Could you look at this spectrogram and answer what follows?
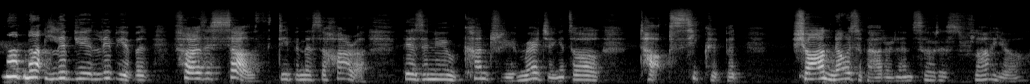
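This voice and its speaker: Woman playing a bright-voiced, exasperated wealthy wife. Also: a little high, lively intonation, normal speed, rough recording. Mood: defensive. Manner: earnest, emphatic, exasperated. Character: wealthy, anxious, guilt-ridden wife, indignant and combative. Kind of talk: staged play reading, marital argument.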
